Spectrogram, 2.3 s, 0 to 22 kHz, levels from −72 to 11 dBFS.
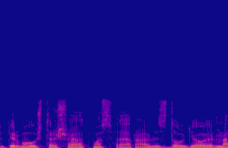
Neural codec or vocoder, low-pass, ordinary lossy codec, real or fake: codec, 16 kHz, 16 kbps, FunCodec, trained on Chinese and English, 50 frames a second; 7.2 kHz; MP3, 64 kbps; fake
